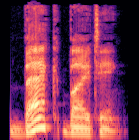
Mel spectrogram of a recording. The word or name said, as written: backbiting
